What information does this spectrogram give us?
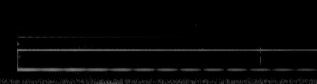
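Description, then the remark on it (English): A single clear strike of a meditation bell, followed by a long, steady ringing tone that sustains and slowly fades, heard alone. “It's also possible to hold it lightly and make something beautiful.”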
